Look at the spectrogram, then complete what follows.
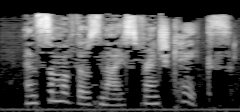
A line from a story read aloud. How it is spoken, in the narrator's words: Glamorys remarked gently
